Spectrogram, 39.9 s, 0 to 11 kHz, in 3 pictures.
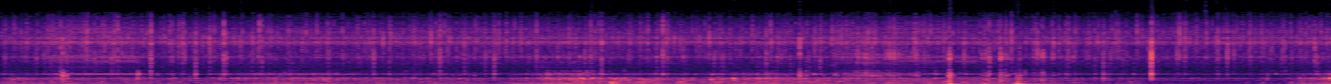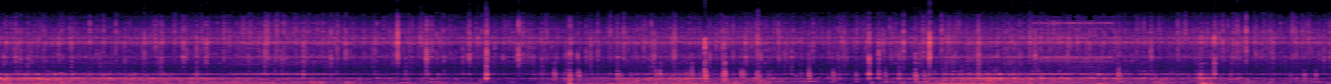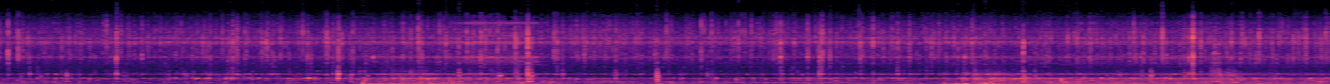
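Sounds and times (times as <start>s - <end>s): faint steady whine: 0.0s - 5.6s, 13.8s - 22.1s, 23.2s - 34.3s
exhaled bubbles underwater: 0.0s - 39.9s.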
